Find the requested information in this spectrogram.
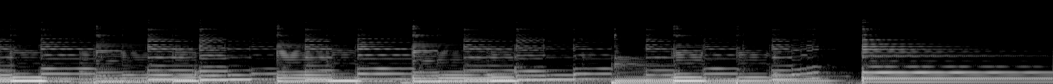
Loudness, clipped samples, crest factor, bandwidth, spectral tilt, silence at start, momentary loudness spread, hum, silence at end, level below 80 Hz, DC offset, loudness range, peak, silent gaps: -21 LUFS; under 0.1%; 14 dB; 5.6 kHz; -10.5 dB/octave; 0 s; 10 LU; none; 0 s; -34 dBFS; under 0.1%; 2 LU; -6 dBFS; none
